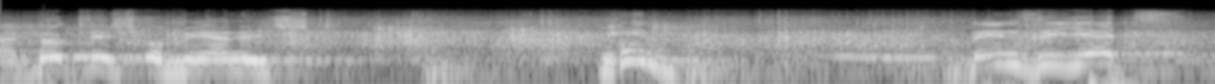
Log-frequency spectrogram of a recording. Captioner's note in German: Heiterkeit und Beifall bei der SPD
